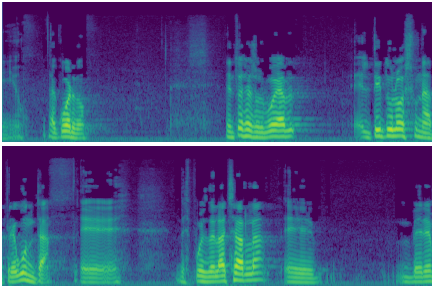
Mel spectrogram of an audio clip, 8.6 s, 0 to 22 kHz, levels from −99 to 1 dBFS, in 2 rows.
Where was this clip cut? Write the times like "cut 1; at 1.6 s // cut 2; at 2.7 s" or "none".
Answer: cut 1; at 7.1 s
